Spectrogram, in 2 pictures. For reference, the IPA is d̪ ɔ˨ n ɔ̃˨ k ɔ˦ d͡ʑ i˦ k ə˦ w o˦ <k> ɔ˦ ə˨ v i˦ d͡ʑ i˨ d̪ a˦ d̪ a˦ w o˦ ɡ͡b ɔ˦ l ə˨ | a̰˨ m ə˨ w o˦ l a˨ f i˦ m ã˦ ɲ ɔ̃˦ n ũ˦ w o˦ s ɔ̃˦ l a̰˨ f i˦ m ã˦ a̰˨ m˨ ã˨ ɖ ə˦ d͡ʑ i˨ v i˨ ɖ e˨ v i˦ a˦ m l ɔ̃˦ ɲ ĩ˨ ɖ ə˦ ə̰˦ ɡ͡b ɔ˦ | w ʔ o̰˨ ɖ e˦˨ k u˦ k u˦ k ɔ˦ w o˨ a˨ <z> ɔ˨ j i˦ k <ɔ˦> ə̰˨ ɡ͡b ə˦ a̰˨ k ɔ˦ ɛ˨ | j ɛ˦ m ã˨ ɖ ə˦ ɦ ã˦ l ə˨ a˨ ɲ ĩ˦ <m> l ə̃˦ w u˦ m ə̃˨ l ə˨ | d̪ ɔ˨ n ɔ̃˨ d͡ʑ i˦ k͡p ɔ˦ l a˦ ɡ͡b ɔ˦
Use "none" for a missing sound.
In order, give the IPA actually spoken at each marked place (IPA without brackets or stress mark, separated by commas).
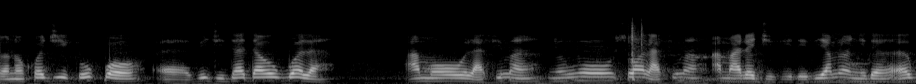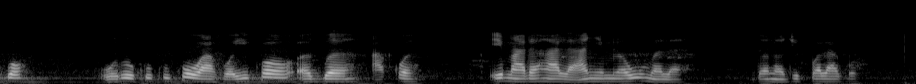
k͡p, v, ɔ˦, m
